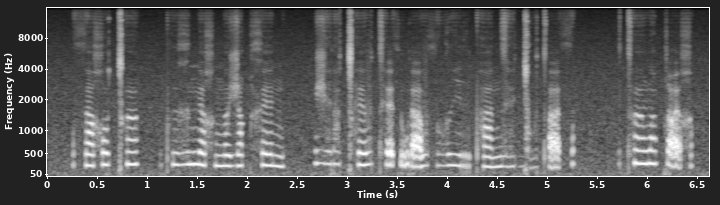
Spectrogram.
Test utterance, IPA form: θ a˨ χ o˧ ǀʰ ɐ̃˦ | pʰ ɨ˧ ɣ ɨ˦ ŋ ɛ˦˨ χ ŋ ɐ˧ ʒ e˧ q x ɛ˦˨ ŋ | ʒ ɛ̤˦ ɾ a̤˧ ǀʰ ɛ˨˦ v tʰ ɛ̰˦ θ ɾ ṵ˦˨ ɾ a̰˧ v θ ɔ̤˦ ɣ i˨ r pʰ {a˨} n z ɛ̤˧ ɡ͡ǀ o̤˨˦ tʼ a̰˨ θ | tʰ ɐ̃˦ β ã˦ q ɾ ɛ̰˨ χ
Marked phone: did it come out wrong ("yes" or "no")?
no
